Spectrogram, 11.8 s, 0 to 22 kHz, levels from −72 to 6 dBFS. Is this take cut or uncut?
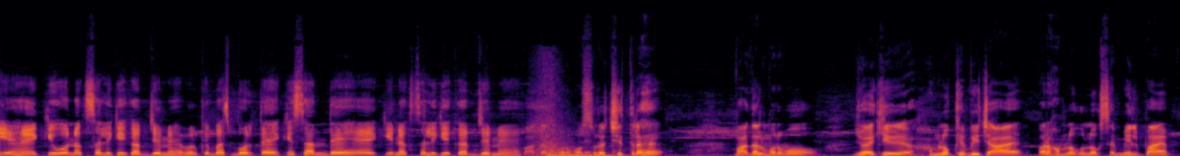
cut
